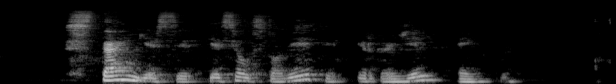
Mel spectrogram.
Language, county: Lithuanian, Alytus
